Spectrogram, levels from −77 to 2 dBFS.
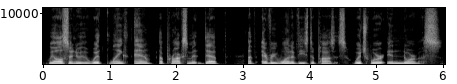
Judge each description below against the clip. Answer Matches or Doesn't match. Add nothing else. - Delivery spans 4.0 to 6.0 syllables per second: Doesn't match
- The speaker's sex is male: Matches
